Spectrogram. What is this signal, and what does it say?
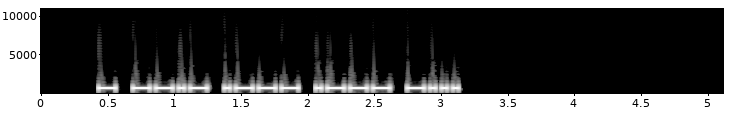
Morse code, heard as a keyed tone, about 29 wpm, 700 Hz. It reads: TQJJB
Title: Code Groups - 5 Letter:Numbers - 28wpm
